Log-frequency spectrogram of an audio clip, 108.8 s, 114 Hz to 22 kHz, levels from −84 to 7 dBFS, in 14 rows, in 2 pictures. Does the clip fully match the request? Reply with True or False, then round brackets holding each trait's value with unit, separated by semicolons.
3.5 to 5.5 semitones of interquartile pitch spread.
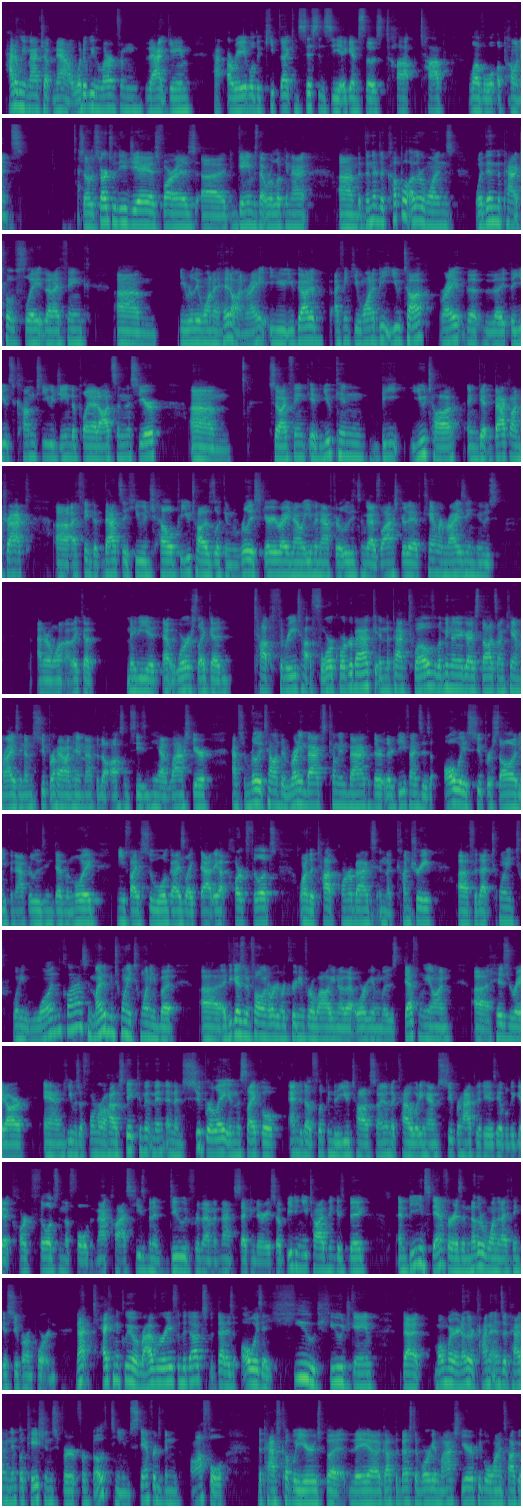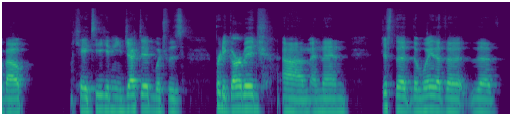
False (2.6 semitones)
